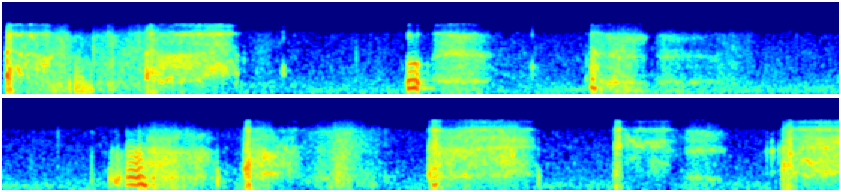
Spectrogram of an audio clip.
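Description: Repeated harsh coughs in irregular bursts over about ten seconds, some in quick runs; a persistent cough that keeps returning.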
